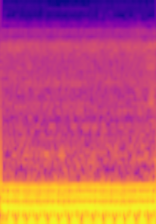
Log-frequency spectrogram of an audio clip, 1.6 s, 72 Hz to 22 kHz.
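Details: Mk3 Vauxhall Cavalier SRi cold start after sitting a couple of months: deep, even low rumble with steady firing and no knocks or misses, settling into a smooth idle; voltage good, oil pressure a little low.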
